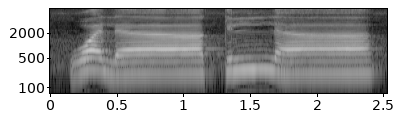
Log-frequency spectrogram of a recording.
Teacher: نون ساکن کے بعد لام ہے، ادغام بلا غنہ کریں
